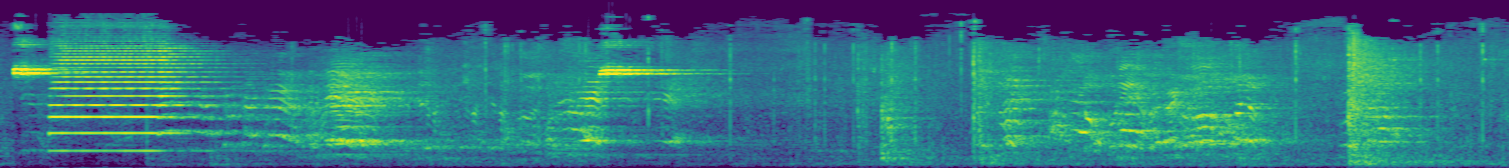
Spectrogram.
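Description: Arena horn buzzer sounding one steady, loud blast of about a second and a half, followed by voices on court and a short high referee's whistle about six seconds in. A loud bang comes near the end.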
